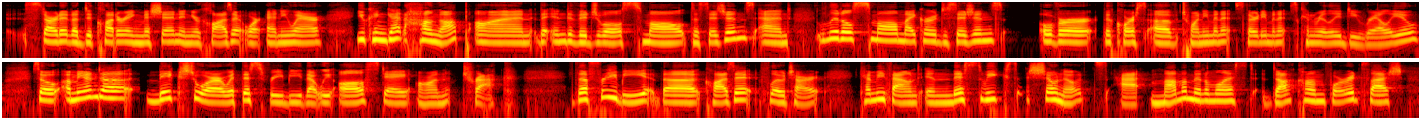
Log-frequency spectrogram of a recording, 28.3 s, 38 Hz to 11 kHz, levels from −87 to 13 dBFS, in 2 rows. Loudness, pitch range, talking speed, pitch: -20 LUFS, 185-230 Hz, 140 wpm, 195 Hz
